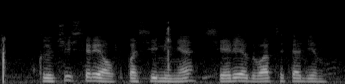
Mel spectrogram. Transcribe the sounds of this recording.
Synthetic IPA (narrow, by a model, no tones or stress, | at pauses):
fklʲʉt͡ɕisʲɪɾʲɪalˠspɐsʲimʲɪnʲasʲeɾʲɪjəd̪vat̪sətʲɐdʲin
